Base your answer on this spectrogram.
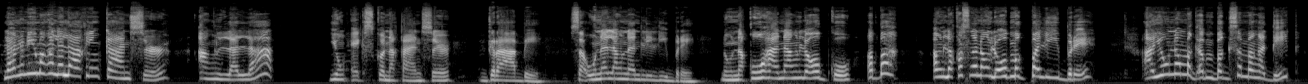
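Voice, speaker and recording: A woman's voice: high voice, big pitch swings, normal speed, bright, forceful tone, no echo, studio quality, heavily acted. A woman playing a sassy, teasing young best friend in a Filipino radio drama, with brash, slangy banter. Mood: dramatic griping.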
